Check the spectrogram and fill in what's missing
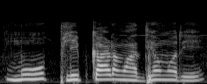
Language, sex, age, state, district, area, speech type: Odia, male, 18-30, Odisha, Nuapada, rural, spontaneous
